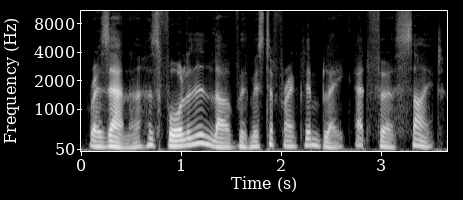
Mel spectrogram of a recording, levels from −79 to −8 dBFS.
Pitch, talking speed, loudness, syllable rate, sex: 120 Hz, 195 wpm, -22 LUFS, 4.9 syllables/s, male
